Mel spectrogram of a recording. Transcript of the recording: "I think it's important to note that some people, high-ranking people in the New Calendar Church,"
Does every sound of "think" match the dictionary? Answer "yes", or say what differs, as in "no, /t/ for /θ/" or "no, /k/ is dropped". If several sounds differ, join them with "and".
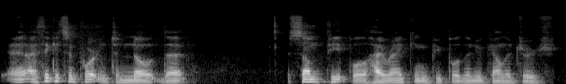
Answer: yes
